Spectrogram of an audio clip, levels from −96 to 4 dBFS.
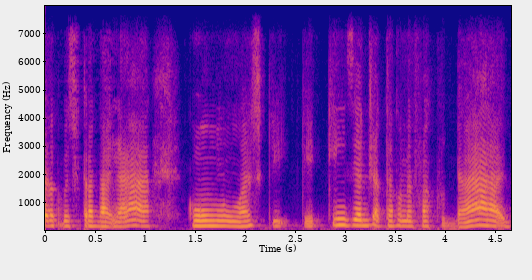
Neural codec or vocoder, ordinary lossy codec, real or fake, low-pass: codec, 16 kHz in and 24 kHz out, 0.6 kbps, FireRedTTS-2 codec; Opus, 32 kbps; fake; 7.2 kHz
